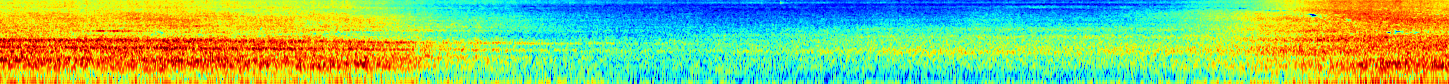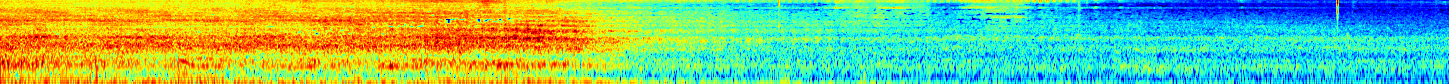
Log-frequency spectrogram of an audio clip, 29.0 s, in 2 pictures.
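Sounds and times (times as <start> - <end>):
electric train passing: 0.0 - 28.9.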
